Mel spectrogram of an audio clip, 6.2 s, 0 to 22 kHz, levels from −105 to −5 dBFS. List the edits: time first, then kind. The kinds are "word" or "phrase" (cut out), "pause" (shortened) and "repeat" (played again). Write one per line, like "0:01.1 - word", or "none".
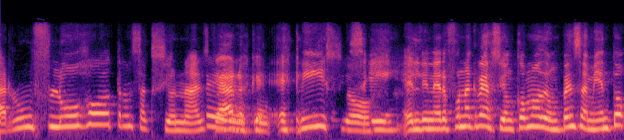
0:02.1 - word
0:03.0 - word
